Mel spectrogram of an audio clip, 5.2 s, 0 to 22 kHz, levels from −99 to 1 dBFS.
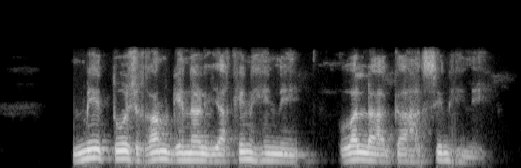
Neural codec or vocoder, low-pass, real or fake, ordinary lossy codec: none; 7.2 kHz; real; Opus, 16 kbps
